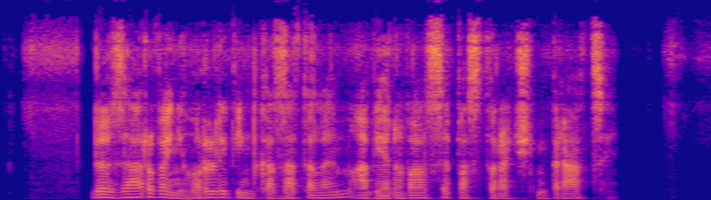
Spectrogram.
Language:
Czech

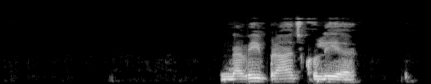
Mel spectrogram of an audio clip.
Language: Dhatki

